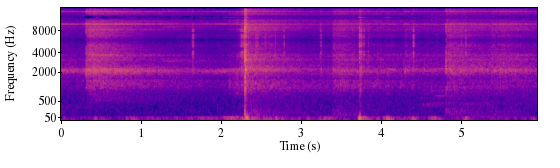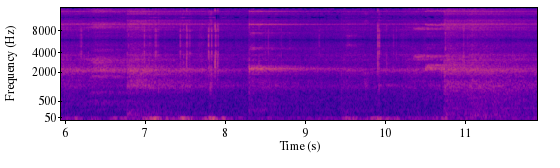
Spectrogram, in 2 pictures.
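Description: Sneakers squeak and thud on a hard floor.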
